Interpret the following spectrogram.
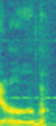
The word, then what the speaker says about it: herb: like actual say it or the way that my impression voice would say it cuz I just say herb. I do not pronounce the H.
